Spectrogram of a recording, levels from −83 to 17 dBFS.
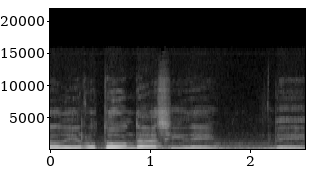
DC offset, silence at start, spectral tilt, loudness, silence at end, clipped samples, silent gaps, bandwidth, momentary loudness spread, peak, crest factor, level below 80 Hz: under 0.1%; 0 s; -6.5 dB/octave; -16 LUFS; 0 s; under 0.1%; none; 12 kHz; 16 LU; -2 dBFS; 16 dB; -42 dBFS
